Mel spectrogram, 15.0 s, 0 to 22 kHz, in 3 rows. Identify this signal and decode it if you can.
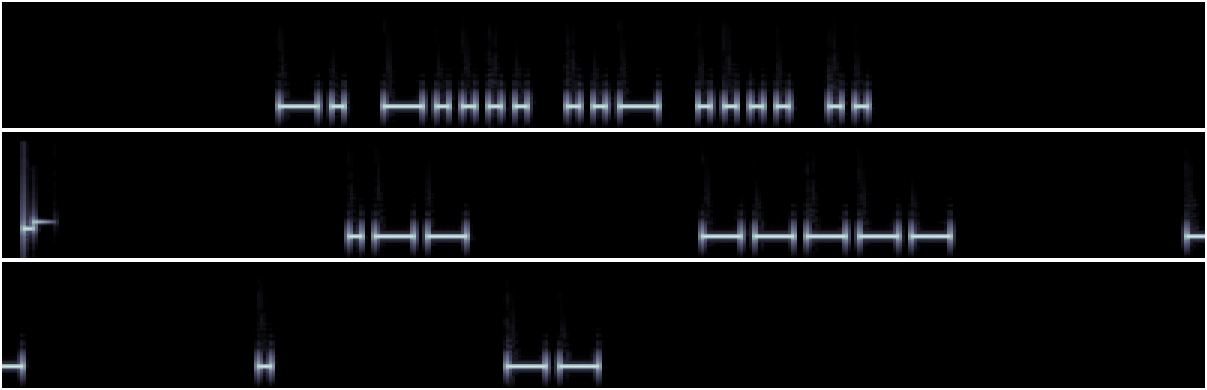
Morse code, heard as a keyed tone, about 22 wpm, spaced as for 11 wpm, 700 Hz. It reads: N6UHI W0TEM
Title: USA Call Signs - 5 Characters - 6x Character Spacing - 22wpm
